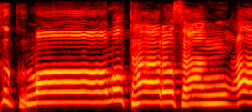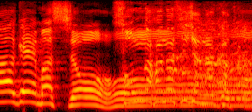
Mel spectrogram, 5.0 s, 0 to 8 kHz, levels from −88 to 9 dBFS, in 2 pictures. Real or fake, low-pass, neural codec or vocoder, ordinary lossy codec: real; none; none; none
